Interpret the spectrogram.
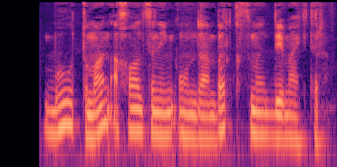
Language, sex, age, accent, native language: Uzbek, male, 18-24, Navoiy, Uzbek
